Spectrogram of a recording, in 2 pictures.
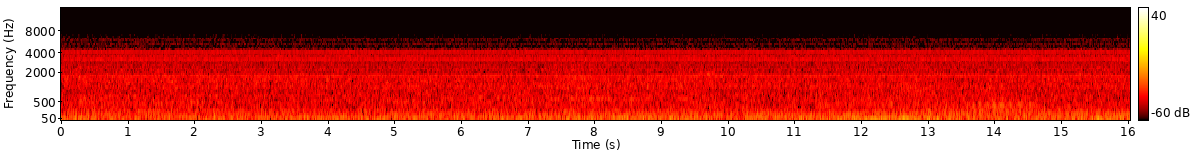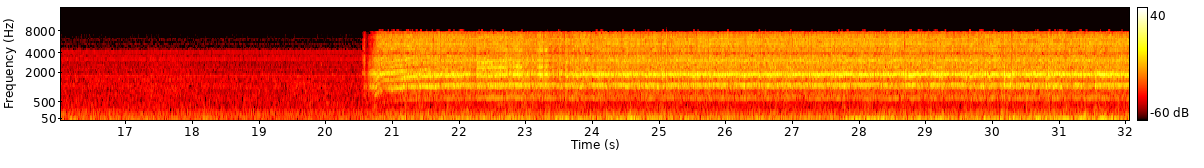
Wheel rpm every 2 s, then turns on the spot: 0, 0, 0, 0, 0, 0, 0, 0, 0, 0, 70, 160, 160, 160, 160, 160.
none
